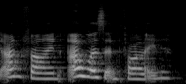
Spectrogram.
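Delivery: admitting through tears; tearful. Real, not acted. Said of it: "I did not mean to cry".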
